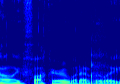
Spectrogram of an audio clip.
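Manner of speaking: low, very soft mutter under the breath.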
